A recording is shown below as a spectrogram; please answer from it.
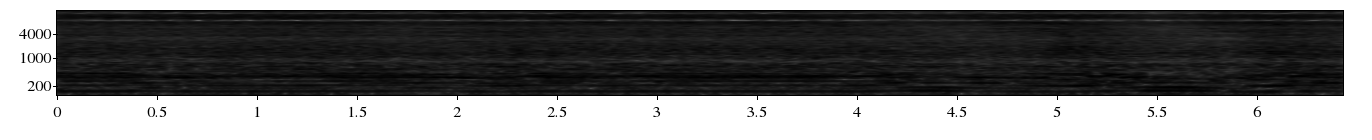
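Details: Rima sawmill cutting a 20 ft pin oak slab 3 1/4 in deep, about 18 in wide, new blade on fifth cut: steady engine drone with faint squeal, possibly the pulley belt slipping from feeding too fast, plus a loud new guide bearing; chassis vibration persists despite tightened bolts.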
